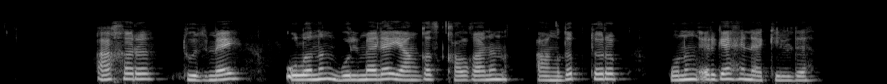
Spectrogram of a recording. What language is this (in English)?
Bashkir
